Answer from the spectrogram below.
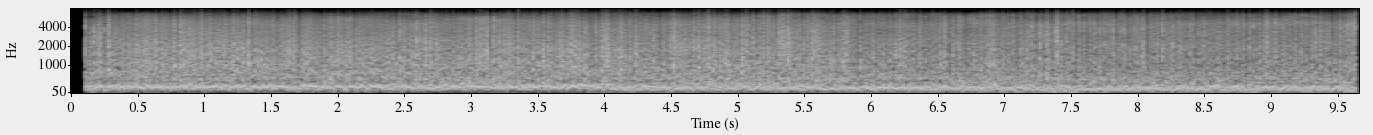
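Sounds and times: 
rocket leaving the base: 0.1s - 9.6s.

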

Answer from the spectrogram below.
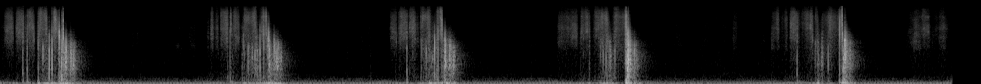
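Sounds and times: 
paper book pages flipping: 0.1s - 0.8s, 2.0s - 2.9s, 3.9s - 4.6s, 5.6s - 6.4s, 7.7s - 9.5s.

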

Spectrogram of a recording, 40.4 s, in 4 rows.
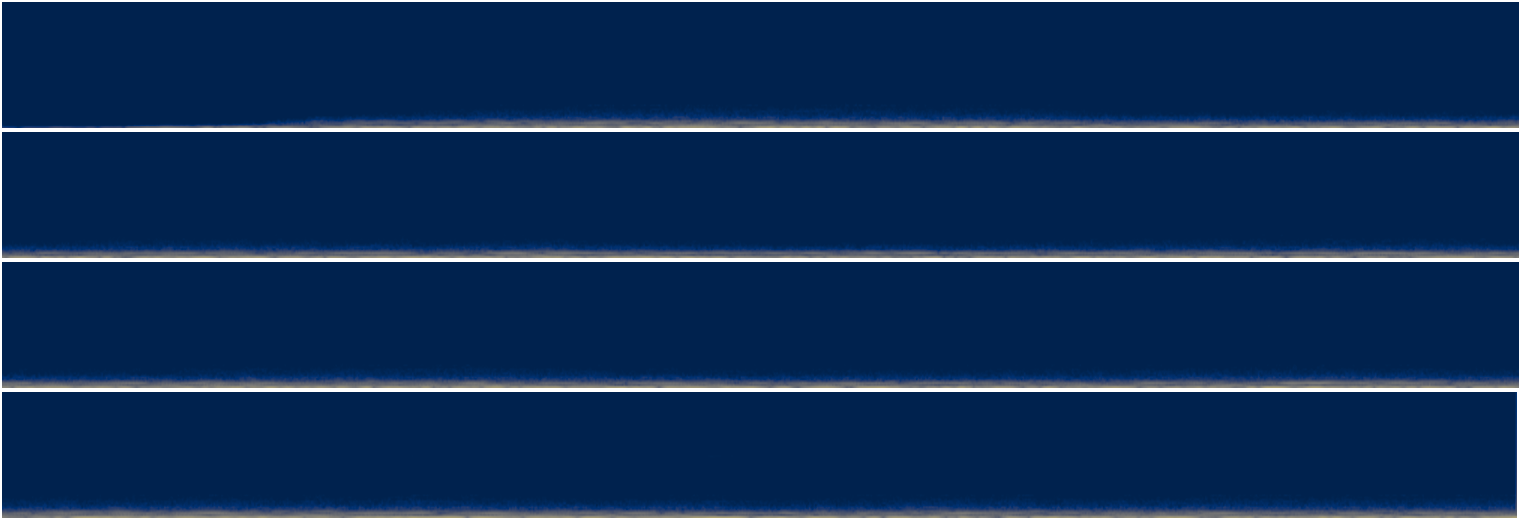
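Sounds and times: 
brooding ambient score: 1.6s - 40.4s.

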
